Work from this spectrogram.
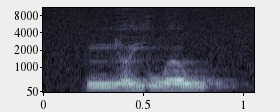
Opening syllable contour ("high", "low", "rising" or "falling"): rising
